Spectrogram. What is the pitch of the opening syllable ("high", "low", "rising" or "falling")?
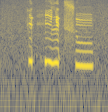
high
